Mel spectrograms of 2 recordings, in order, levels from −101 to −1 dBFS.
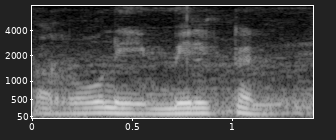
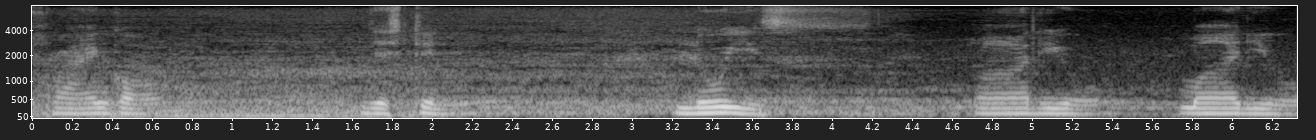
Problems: background sounds at intervals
